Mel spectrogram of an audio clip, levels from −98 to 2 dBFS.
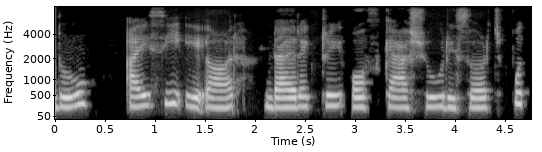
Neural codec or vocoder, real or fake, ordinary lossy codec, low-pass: none; real; none; none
